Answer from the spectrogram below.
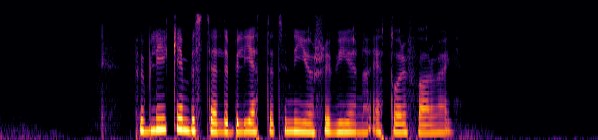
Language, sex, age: Swedish, female, 18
